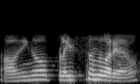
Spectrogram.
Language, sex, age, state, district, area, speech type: Malayalam, male, 18-30, Kerala, Kasaragod, urban, conversation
